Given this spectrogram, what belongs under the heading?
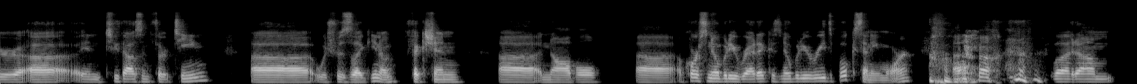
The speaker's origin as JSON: {"language": "English", "town": "Toronto", "region": "Ontario", "country": "Canada", "tie": "born or raised there", "said": "I grew up in Etobicoke, which is basically West Toronto now"}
